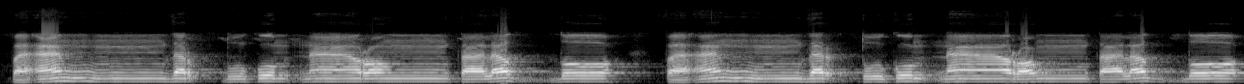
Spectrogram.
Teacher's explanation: Nun sukun bertemu dengan huruf dal, ini hukumnya dibaca ikhfa, cara membacanya yaitu disamarkan.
